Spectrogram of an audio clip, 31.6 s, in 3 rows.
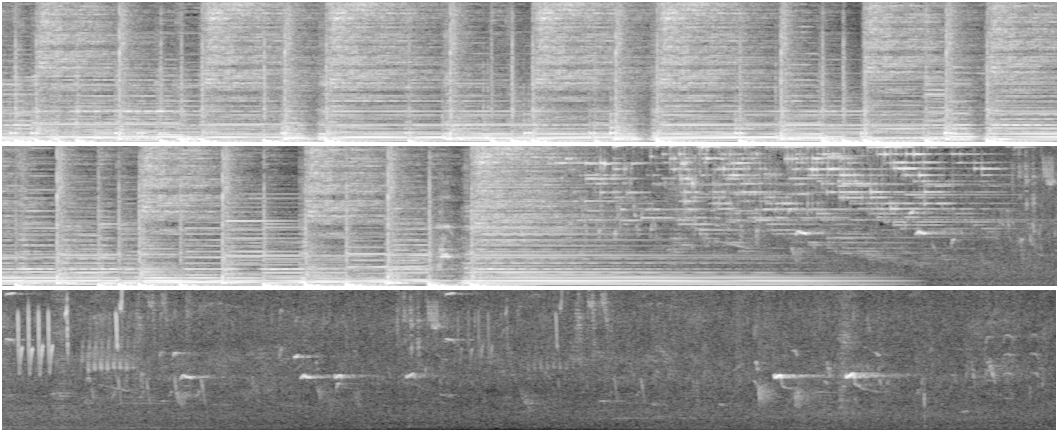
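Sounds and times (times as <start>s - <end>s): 
acoustic guitar: 0.0s - 19.6s.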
